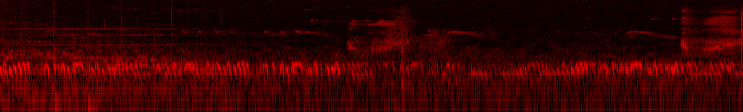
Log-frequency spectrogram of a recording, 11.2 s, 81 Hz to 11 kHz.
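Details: Black Grouse, several blackcocks (at least five or six males) lekking at dawn on a frosty, windless bog at -6 °C, heard from a hide: continuous low bubbling chorus with two loud hissing rushes; faint steady tones early on.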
